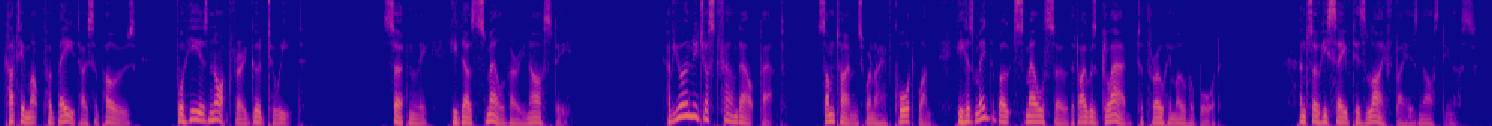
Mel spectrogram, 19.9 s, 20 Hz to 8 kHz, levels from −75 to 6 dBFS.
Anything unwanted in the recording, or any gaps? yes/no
no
